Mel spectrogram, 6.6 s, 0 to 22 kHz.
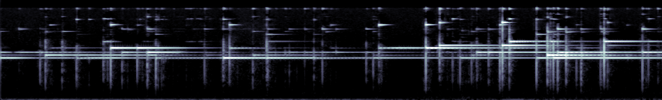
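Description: A hanging wind chime with hollow metal tubes is held in one hand while the fingertips of the other hand tap the tubes, producing a quick series of light, bright metallic pings. Several sustained tones near 2.3 kHz ring and overlap into a shimmering chord that lingers between taps.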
